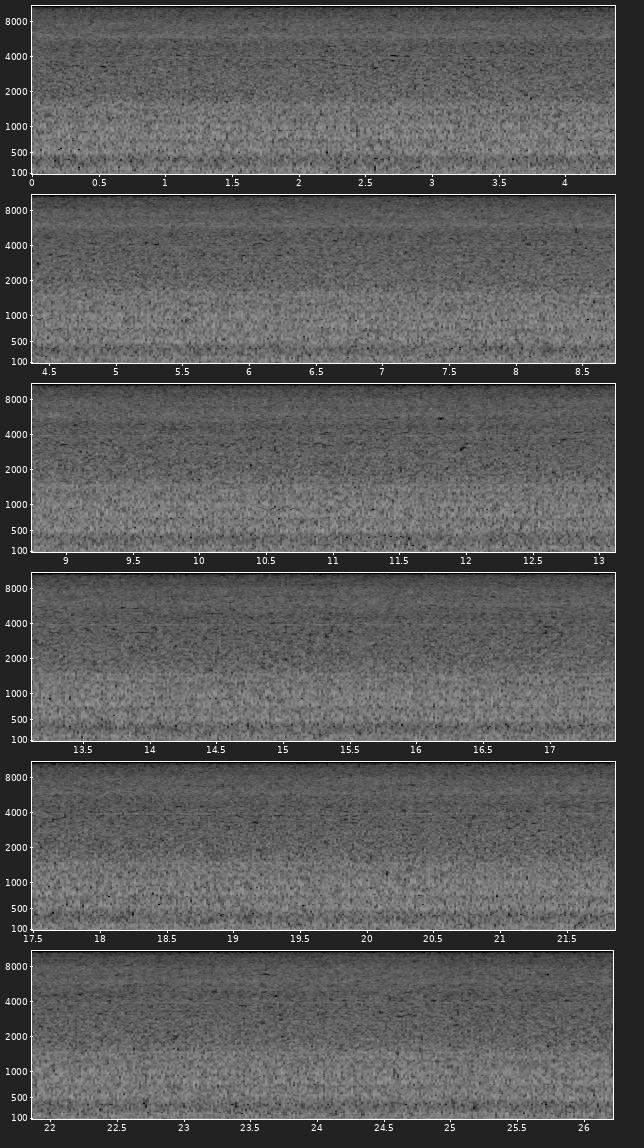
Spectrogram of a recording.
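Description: Jet engines drone steadily.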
